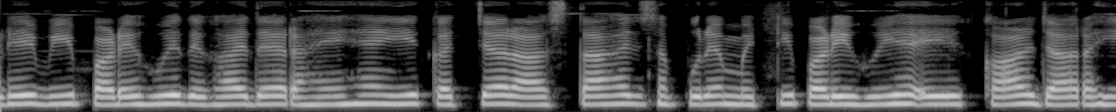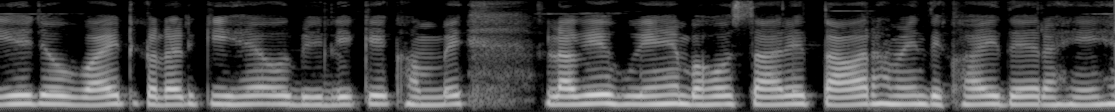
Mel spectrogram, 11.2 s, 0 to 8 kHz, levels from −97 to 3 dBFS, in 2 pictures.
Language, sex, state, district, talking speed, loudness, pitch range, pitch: Hindi, female, Chhattisgarh, Jashpur, 230 wpm, -25 LUFS, 210-225 Hz, 220 Hz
